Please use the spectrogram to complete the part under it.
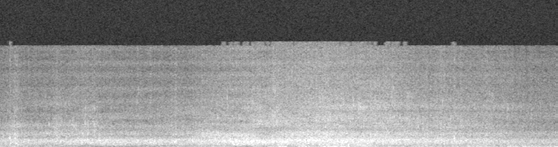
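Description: Wind blows steadily, rumbling outdoors.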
